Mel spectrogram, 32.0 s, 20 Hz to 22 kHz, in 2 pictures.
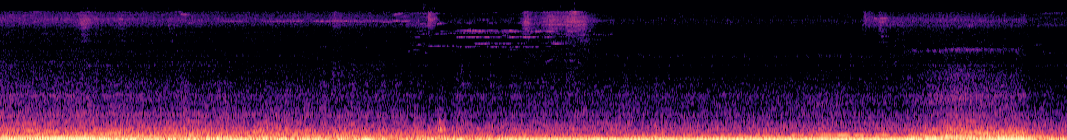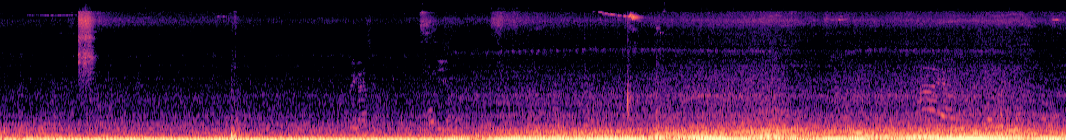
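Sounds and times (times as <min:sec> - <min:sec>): bus diesel engine running: 0:00.0 - 0:32.0
air hiss: 0:17.2 - 0:17.6.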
